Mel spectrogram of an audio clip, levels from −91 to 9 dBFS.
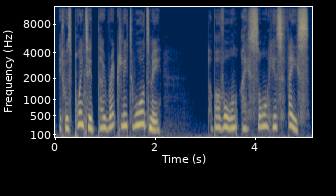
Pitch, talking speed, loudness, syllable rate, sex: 235 Hz, 130 wpm, -21 LUFS, 4.6 syllables/s, female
